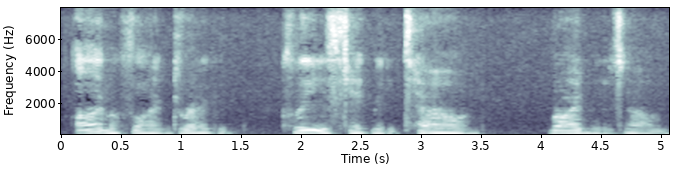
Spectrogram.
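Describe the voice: A gravelly, put-on character voice moves at a fairly slow pace. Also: man, medium pitch for a man.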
